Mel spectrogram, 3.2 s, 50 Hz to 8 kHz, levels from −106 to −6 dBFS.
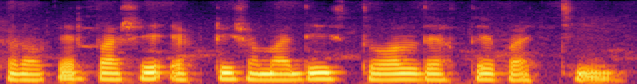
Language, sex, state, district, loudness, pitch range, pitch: Bengali, female, Assam, Hailakandi, -16 LUFS, 160-175 Hz, 165 Hz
